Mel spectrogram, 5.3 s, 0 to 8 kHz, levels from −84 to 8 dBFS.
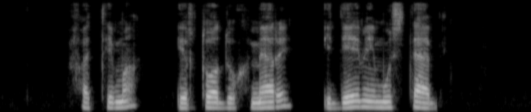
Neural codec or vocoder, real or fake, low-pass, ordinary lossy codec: codec, 16 kHz, 4.8 kbps, FACodec; fake; 7.2 kHz; MP3, 64 kbps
